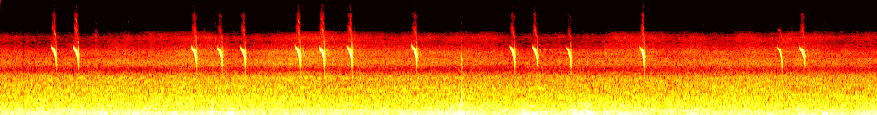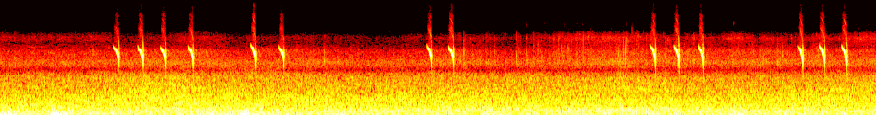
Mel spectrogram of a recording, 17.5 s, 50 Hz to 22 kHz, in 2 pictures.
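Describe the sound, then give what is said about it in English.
Short, high-pitched bird calls repeat in quick clusters of two to four throughout, each note brief and sharp, over a steady low rumble of background noise. “That's Bird 9, stop.”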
